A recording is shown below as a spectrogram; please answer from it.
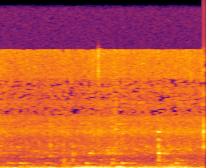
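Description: Wind rumbling on the microphone, with a few faint short high peeps scattered through it.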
